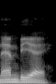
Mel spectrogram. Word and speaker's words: MBA: A useful tip, an unusual situation, an MBA. Because MBA, when you say it letter by letter, starts with an EM sound, vowel sound. An MBA.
